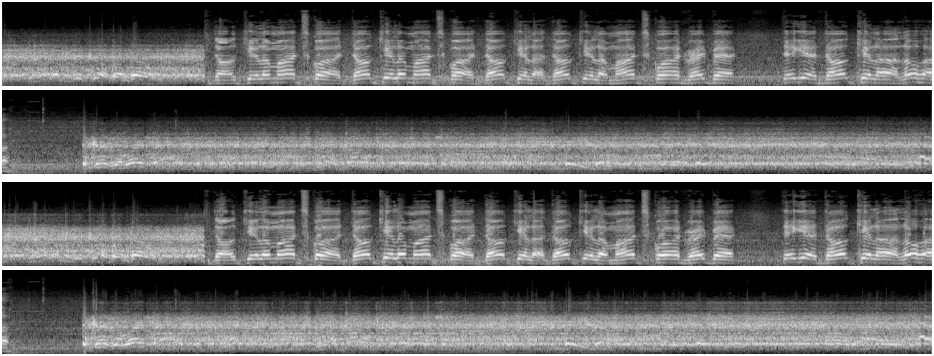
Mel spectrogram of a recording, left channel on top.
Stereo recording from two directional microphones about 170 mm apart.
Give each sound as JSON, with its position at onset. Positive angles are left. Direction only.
{"t": 0.0, "sound": "speech", "side_deg": -40}
{"t": 10.1, "sound": "radio", "side_deg": -40}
